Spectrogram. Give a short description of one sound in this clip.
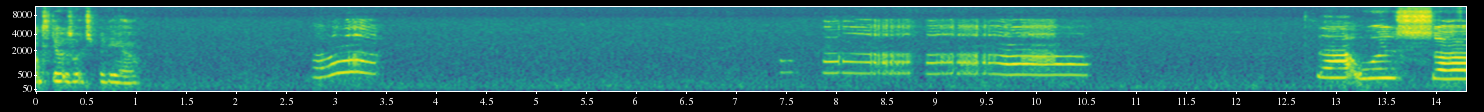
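A young girl talks and exclaims with animation close to a microphone.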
